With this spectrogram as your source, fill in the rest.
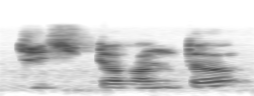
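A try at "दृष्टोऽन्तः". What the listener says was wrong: দৃষ্ট অন্ত, অন্ত হন্ত না, অন্ত,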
